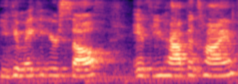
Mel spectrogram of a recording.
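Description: Speaking at a moderate pace, a woman is heard with audible room echo. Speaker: home cook host. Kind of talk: cooking tutorial. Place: kitchen. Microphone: camera far.

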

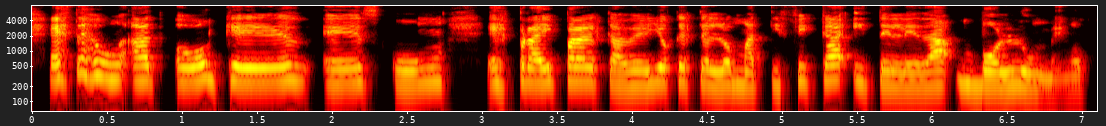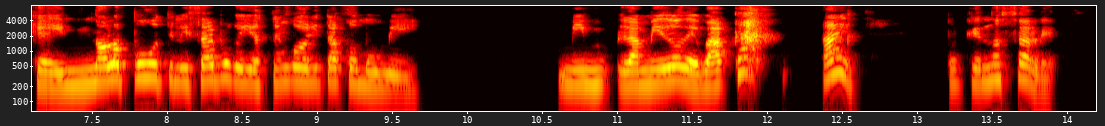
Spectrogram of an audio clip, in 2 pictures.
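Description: A woman speaks at a fairly slow pace in an animated tone, her pitch moving in an ordinary way over a quiet background. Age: 40s. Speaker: beauty vlogger. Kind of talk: makeup tutorial and product review. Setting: home studio. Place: home room.

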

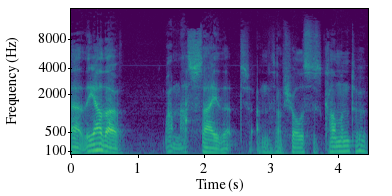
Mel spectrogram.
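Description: A man with a British accent speaks at a moderate pace in a very deep, low voice with lively intonation. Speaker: loudspeaker company founder. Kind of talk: interview answer. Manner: soft-spoken, humble.

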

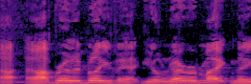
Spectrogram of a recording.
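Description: A man with a Southern US accent, dark and mellow in tone, at a moderate pace with ordinary pitch variation. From US South. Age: 80s+. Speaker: church member. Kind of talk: testimony. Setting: church. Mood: earnest, grateful. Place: church.

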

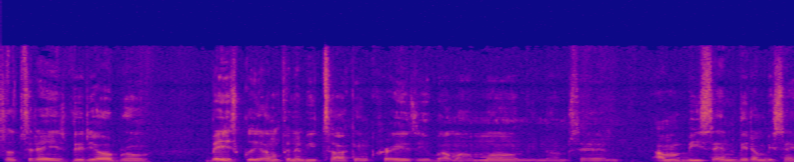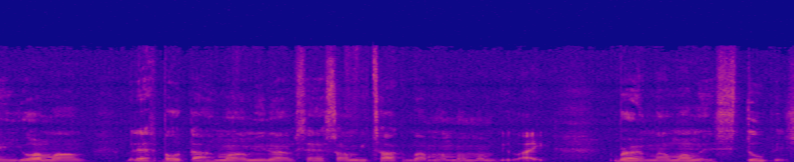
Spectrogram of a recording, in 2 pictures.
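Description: Talking at a very fast pace, a man uses a fairly low pitch, a dark, mellow tone and fairly even intonation. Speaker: youtuber. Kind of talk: casual vlog chat. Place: home room. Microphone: phone near.

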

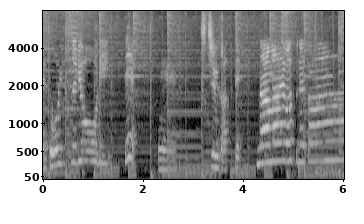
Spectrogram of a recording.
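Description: Very slow speech from a woman over clear background music. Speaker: voice actor. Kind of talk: casual web radio variety talk. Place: home room. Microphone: lapel.

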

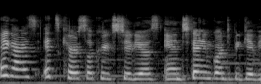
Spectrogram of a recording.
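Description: There is music in the background. A woman speaks over it. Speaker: model horse collector vlogger. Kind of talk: casual chat. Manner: animated.

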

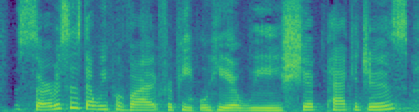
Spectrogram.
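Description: With a New York accent, a woman is speaking. She keeps a moderate pace. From Brooklyn, New York (Flatbush). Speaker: small business owner. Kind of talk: interview. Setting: at her store during grand opening. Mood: warm, promotional. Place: shop. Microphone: handheld.

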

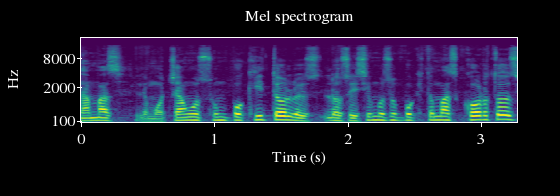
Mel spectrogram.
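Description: With ordinary pitch variation, a man speaks at a fairly quick pace in a dry sound with no echo. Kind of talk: tutorial. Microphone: phone near.

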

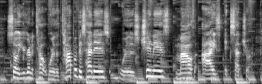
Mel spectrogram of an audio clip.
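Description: As a man talks at a moderate pace, clear music in the background can be heard. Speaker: YouTuber reviewing an app. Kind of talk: tutorial. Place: home room.

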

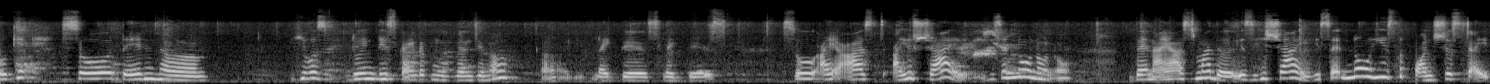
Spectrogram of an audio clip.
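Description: A woman talks at a moderate pace in a high voice with very wide pitch swings. Her loudness stays very even over noticeable background noise. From India. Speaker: homeopathic doctor teaching; homeopathy teacher. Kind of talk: live online lecture. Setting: live stream. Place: home room. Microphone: earbuds.

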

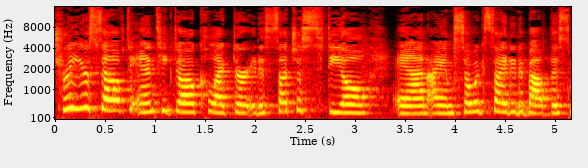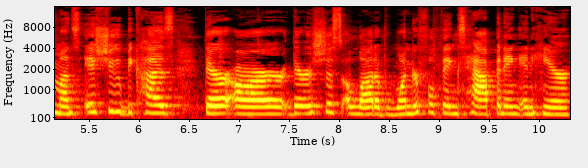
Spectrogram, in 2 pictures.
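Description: A woman with a high voice talks at a medium tempo, her pitch moving normally. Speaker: magazine host. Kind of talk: casual live stream chat. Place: home room. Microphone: phone near.

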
